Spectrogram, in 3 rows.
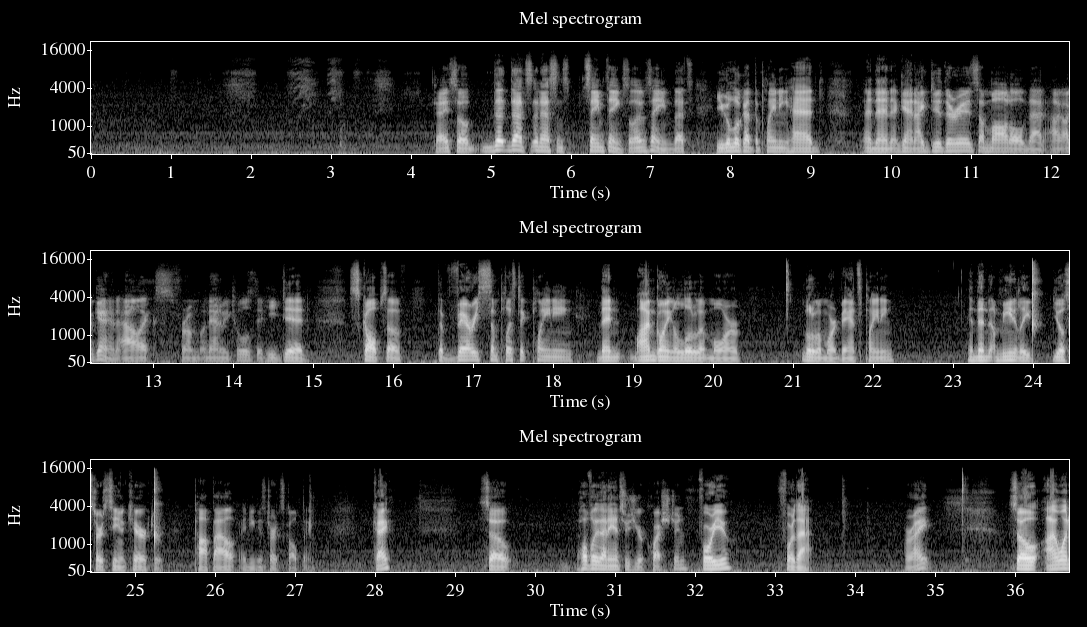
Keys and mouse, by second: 5.2 right click, 30.1 right click, 30.6 right click, 32.7 alt+right click.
